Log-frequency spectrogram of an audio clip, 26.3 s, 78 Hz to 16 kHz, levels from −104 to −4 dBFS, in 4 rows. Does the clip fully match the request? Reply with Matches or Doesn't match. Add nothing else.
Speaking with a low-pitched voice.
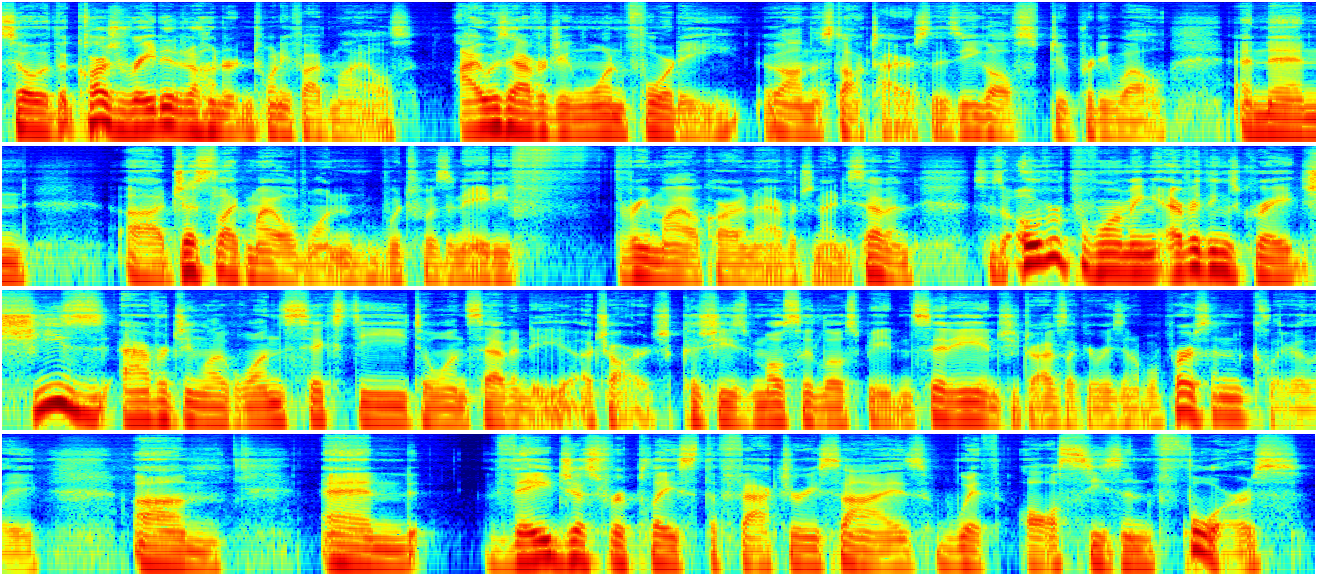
Matches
